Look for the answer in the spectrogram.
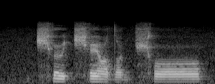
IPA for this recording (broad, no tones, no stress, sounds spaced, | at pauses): t͡ɕʰ ə t͡ɕʰ ɛ dˤ ʊ ɡ t͡ɕʰ ɔ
